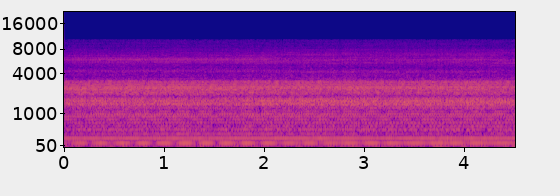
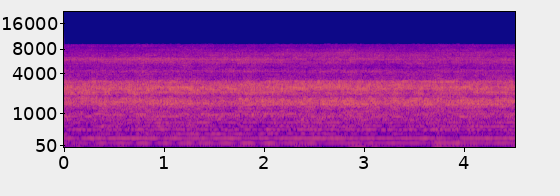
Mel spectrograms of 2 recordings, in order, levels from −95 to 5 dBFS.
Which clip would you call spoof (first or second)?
second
